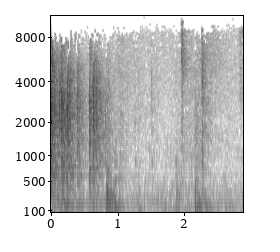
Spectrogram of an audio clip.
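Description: Dice clatter onto a hard tabletop in a quick burst of sharp taps, several louder clicks at first, then a few scattered lighter knocks as they settle, with no talking.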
